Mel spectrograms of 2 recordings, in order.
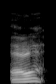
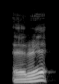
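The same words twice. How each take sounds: The two takes are said the same way.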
